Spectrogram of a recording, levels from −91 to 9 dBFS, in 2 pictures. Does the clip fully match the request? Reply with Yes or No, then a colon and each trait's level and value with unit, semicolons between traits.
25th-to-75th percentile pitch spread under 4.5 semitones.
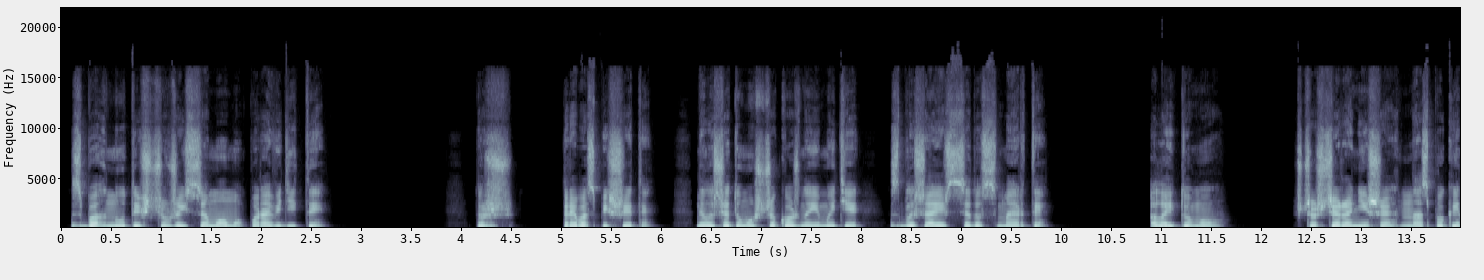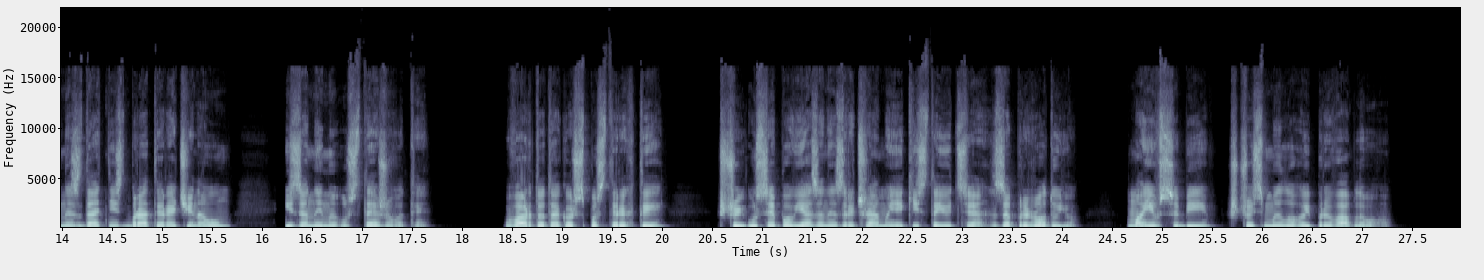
No: wide, 5.6 semitones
